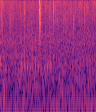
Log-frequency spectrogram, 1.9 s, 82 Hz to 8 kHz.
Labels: {"label": "biophony", "recorder": "SoundTrap 500"}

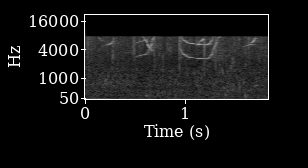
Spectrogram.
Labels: {"label": "biophony, dolphin", "recorder": "SoundTrap 500"}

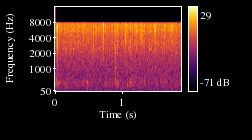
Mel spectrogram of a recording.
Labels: {"label": "ambient", "recorder": "HydroMoth"}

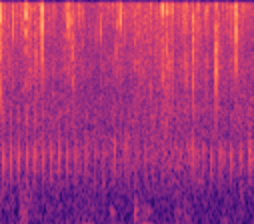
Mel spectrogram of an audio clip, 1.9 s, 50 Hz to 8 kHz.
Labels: {"label": "biophony, rattle", "recorder": "SoundTrap 500"}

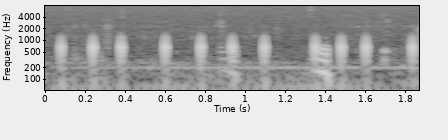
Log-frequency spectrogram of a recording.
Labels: {"label": "biophony, knock croak", "recorder": "SoundTrap 300"}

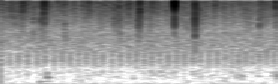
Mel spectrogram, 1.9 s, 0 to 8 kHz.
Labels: {"label": "biophony, rattle", "recorder": "SoundTrap 500"}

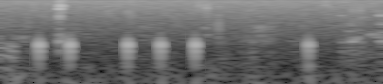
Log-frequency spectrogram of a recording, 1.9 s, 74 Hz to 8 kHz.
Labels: {"label": "biophony, knock croak", "recorder": "SoundTrap 300"}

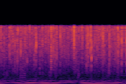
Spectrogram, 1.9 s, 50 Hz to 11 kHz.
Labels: {"label": "biophony, midshipman", "recorder": "SoundTrap 500"}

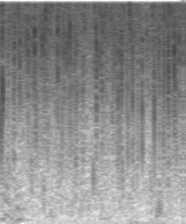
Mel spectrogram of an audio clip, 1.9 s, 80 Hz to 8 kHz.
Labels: {"label": "biophony, cascading saw", "recorder": "SoundTrap 300"}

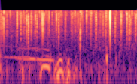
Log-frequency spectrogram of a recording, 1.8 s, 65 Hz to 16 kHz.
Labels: {"label": "biophony, cascading saw", "recorder": "SoundTrap 600 or HydroMoth"}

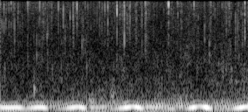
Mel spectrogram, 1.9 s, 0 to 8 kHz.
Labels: {"label": "biophony", "recorder": "SoundTrap 500"}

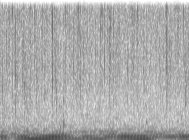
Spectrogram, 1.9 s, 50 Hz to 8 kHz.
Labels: {"label": "biophony, midshipman", "recorder": "SoundTrap 500"}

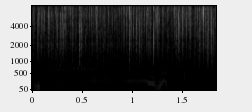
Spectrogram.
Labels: {"label": "biophony, cascading saw", "recorder": "SoundTrap 600 or HydroMoth"}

